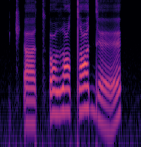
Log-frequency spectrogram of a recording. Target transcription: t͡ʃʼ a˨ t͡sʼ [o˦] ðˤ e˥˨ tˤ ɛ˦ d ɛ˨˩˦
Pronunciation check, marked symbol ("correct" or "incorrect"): correct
